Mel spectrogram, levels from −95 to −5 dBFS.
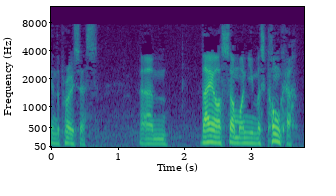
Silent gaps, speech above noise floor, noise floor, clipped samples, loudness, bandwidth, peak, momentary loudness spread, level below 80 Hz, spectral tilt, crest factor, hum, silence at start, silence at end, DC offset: none; 29 dB; -58 dBFS; under 0.1%; -30 LUFS; 8 kHz; -10 dBFS; 18 LU; -64 dBFS; -5.5 dB/octave; 22 dB; none; 0 s; 0.1 s; under 0.1%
